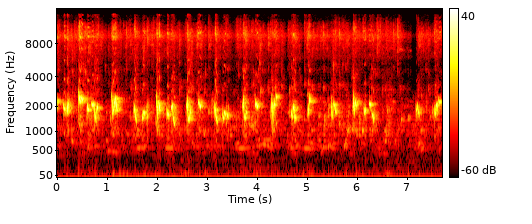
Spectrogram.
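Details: Yellow-vented bulbul in lively lure song to prompt other bulbuls to call back: dense bursts of chortling, bubbly notes that thin out toward the end, over a steady high hiss.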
